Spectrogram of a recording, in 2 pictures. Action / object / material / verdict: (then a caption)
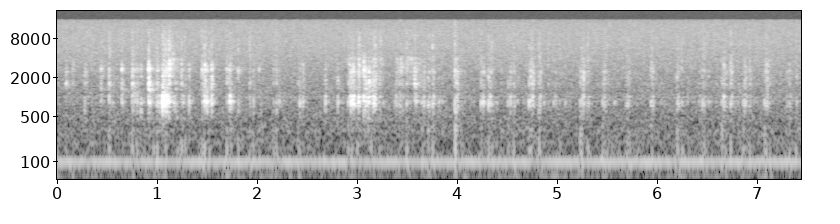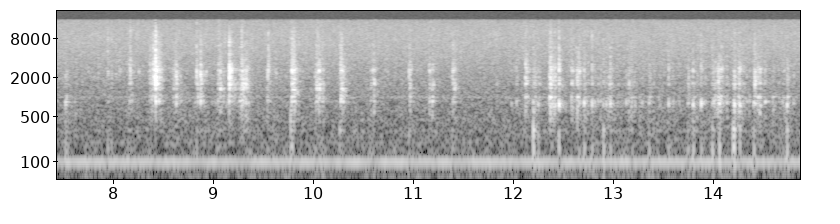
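tap / plastic pill bottle / plastic / none. Fingertips and nails tap the sides of a hollow white plastic supplement bottle with a ribbed cap while it is held, making quiet, dry, irregular clicking taps with a mid-range tone. Some taps are bright and sharper, with brief clusters of louder taps. A steady low hum runs underneath throughout.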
